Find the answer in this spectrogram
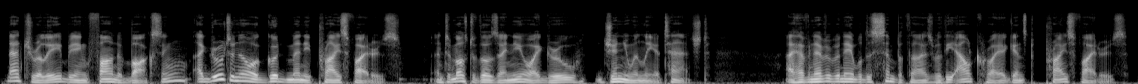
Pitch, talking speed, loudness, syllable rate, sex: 105 Hz, 200 wpm, -19 LUFS, 6.0 syllables/s, male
